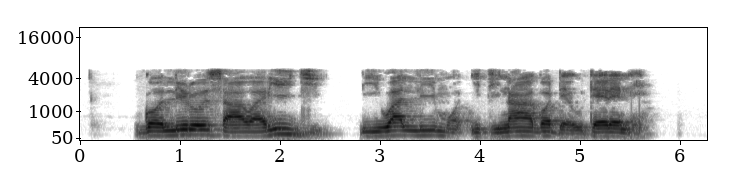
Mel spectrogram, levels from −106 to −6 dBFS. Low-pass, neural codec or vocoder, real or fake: 5.4 kHz; none; real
